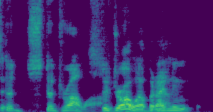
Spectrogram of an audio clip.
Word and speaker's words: Studrawa: And how that group is playing in Greg Studwa, is that how we pronounce it? Studrawa.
